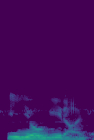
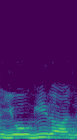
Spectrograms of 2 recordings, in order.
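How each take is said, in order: First: योगी राज with short "i" in gi; योगी राज as one word, short second vowel; correct pronunciation. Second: योगी राज with a long "ee" in gi; योगी राज with stretched second syllable; mistaken pronunciation. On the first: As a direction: say योगी राज as "yo-gi-raaj", joined. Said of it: "जो शुद्ध शब्द है". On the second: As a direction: say योगी राज as "yo-gee raaj". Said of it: "योगी राज नहीं होता". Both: Shown as a demonstration.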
